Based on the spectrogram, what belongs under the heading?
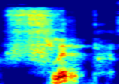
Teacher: We start with a fricative, and then another resonant, and then the vowel, and then we get the stop consonant at the end.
